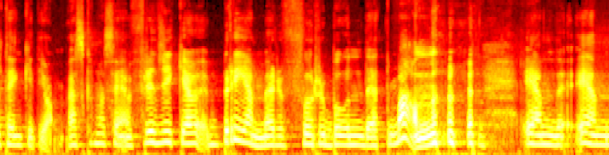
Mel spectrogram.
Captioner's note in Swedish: skratt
